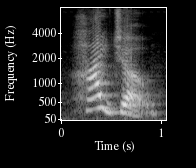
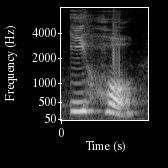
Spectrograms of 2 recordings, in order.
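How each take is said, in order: First: The h is sounded and j is like English j. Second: The h is silent and j is like English h. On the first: The speaker calls it wrong. "You don't say" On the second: The speaker calls it right. "the H is silent and the J is pronounced like the H is in English"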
